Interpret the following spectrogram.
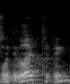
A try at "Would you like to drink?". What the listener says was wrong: Да, правильно, да.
